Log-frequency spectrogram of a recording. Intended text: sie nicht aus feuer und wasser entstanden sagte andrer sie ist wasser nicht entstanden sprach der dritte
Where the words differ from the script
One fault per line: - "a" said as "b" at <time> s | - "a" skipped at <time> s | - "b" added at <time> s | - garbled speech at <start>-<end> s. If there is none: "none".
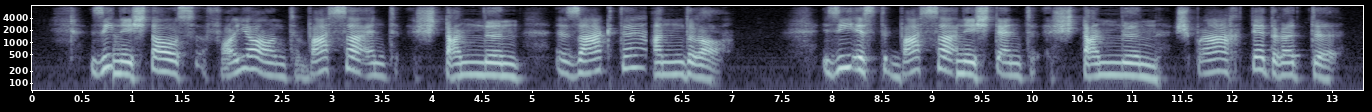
none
